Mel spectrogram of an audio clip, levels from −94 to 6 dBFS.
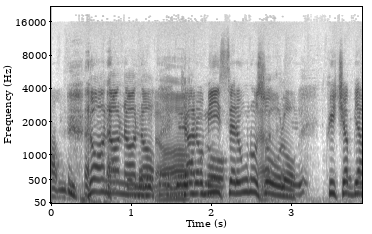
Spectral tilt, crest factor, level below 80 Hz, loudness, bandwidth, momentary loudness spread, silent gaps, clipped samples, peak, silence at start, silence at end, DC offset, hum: -6 dB/octave; 16 dB; -46 dBFS; -17 LUFS; 17 kHz; 5 LU; none; under 0.1%; 0 dBFS; 0 s; 0 s; under 0.1%; none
